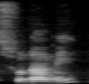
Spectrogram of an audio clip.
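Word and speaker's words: tsunami: word এখানে correct spell word হচ্ছে এ number সুনামি যদিও আগে টি থাকে টি উচ্চারণ তো হয় না লিভিং ইন পভার্টি দা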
